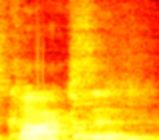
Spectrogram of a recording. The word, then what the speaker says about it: coxswain: It is Coxswain. Coxswain is how it's spelled.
